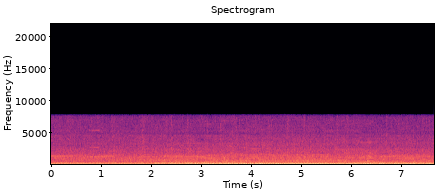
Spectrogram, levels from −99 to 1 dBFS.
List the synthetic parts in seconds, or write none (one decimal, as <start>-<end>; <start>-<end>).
2.9-4.2; 5.5-6.8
